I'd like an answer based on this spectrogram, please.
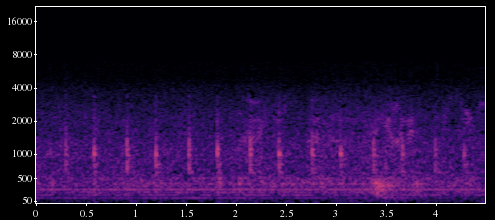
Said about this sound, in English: I will place the mantel clock on the desk so you can see it and hear it. You have 2 short minutes.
